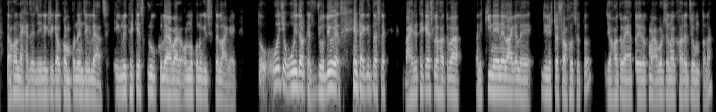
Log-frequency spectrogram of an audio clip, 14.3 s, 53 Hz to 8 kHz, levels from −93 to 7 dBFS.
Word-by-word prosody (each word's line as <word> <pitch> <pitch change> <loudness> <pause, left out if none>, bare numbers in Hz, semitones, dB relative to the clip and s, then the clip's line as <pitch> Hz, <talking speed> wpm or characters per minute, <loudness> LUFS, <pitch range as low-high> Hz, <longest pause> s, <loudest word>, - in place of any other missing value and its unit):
তখন 130 - +2
দেখা 120 +2 -2
যায় 120 -1 -2
যে 115 - -3
ইলেকট্রিক্যাল 120 0 0
component 120 0 +1
যেগুলি 115 -1 +1
আছে - - -7 0.2
এগুলি 130 +1 +1
থেকে 135 +1 -1
স্ক্রু 135 -1 -3
খুলে 130 -2 +3
আবার 115 -1 +3
অন্য 125 0 +1
কোন 125 - +1
কিছুতে 115 - -3
লাগাই। - - -6 0.5
তো, - - -2 0.3
ওই 195 - +6
যে - - +2
ওই 165 - +7
দরকার 150 -6 +1 0.2
যদিও 135 +5 +5 0.5
এটা 150 -3 +3
কিন্তু 140 -1 -4
আসলে, 135 -1 -3 0.5
বাইরে 120 +3 0
থেকে 140 -1 0
আসলে 135 0 +1
হয়তোবা 125 0 +2 0.4
মানে 115 - -6
কিনে 140 -2 +2
এনে 130 0 +5
লাগালে 120 -1 +1 0.4
জিনিসটা 125 -1 0
সহজ 120 -2 0
হত। 115 - -10 0.4
যে 120 - -1
হয়তোবা 115 0 +1
এত 110 - -18
এরকম 115 +2 -3
আবর্জনা 115 +1 -1
ঘরে 115 0 -1
জমত 110 -2 -4
না। - - -6
120 Hz, 190 wpm, -22 LUFS, 115-130 Hz, 0.5 s, ওই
